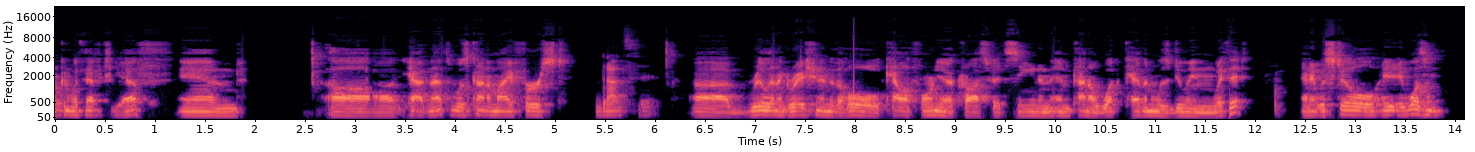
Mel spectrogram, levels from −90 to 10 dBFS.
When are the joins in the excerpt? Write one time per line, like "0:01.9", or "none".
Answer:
none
